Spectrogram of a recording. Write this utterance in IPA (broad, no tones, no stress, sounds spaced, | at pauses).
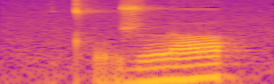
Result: tʰ o̰ ʒ lː ɒ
